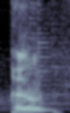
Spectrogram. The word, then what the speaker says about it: Fhun: Yeah, you gotta do a long pause and then say the second part of his name. Fhun?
